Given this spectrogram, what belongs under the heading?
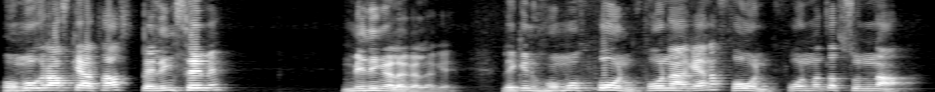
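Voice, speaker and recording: A man. He explains step by step, keeps checking whether students follow, and slows right down to read each example sentence. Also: high-pitched, animated. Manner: reads example sentences slowly and deliberately. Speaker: tutor. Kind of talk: exam-prep grammar lesson.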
